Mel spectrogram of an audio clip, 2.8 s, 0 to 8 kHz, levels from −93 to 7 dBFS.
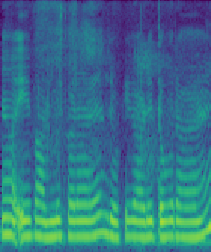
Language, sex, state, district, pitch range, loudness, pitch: Hindi, female, Chhattisgarh, Bastar, 185-195 Hz, -12 LUFS, 190 Hz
